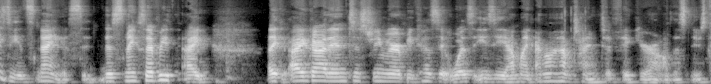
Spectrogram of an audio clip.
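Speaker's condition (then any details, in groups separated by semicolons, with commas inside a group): No condition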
